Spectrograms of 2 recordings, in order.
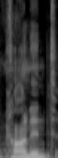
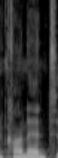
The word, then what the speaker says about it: Conant: overall Right End yes it's like Co n a Conant a Conant yes that's right the defensive end uh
